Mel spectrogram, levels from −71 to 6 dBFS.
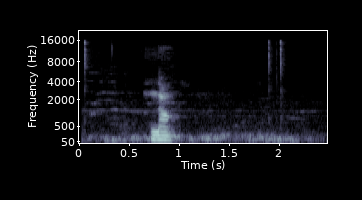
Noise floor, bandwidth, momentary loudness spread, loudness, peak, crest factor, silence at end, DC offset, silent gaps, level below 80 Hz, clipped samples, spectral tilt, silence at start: -40 dBFS; 16.5 kHz; 22 LU; -23 LUFS; -2 dBFS; 24 dB; 0.35 s; under 0.1%; none; -48 dBFS; under 0.1%; -6 dB/octave; 0.05 s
